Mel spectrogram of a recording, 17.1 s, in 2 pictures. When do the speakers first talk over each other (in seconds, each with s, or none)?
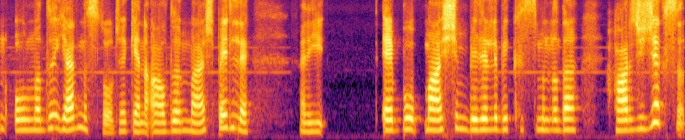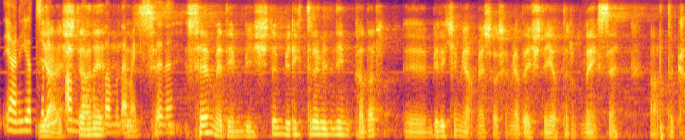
9.0 s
